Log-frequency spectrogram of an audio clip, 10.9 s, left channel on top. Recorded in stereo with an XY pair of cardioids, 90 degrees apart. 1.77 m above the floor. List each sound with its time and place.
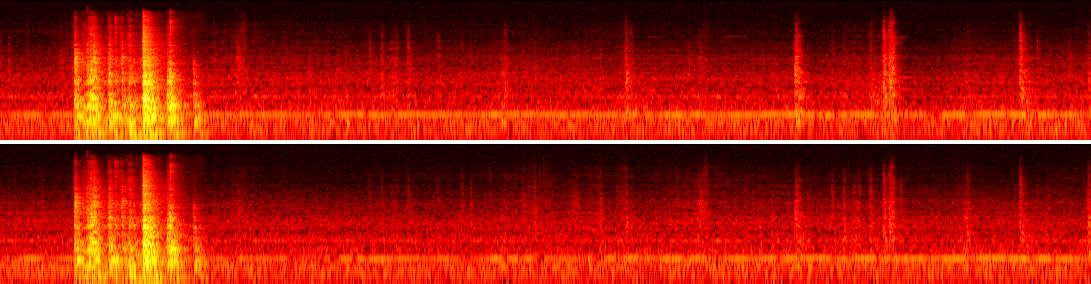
0.7 s a rattle: 10° left, 0.7 m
